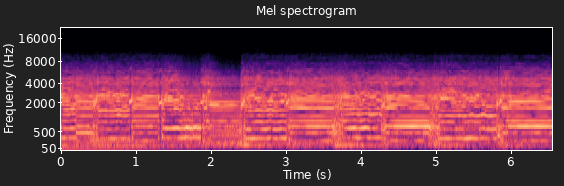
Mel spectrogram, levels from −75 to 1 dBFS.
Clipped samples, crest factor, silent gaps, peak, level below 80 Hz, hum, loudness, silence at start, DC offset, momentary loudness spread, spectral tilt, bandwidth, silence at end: under 0.1%; 10 dB; none; -4 dBFS; -44 dBFS; none; -12 LUFS; 0 s; under 0.1%; 2 LU; -3.5 dB/octave; 10.5 kHz; 0 s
